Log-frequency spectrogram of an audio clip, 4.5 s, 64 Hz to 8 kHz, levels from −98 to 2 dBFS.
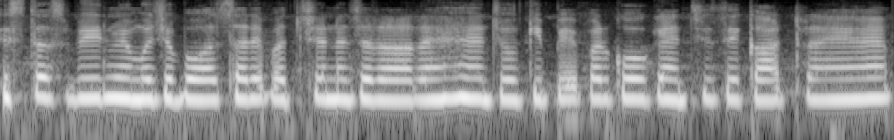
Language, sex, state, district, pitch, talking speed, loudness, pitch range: Hindi, female, Bihar, Samastipur, 265 Hz, 270 wpm, -13 LUFS, 260-270 Hz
